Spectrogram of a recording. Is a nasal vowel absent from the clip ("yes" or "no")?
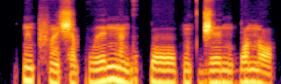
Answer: no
